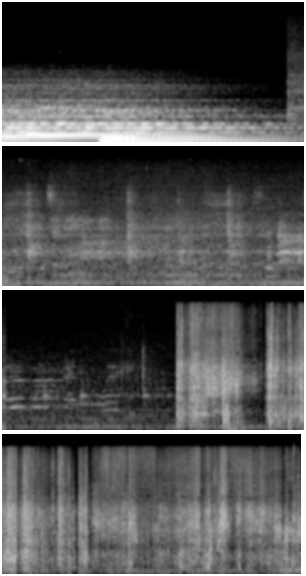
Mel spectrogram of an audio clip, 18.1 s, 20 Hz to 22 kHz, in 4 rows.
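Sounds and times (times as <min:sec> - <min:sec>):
wood shavings rustling and crunching: 0:11.7 - 0:18.0.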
